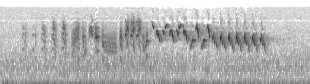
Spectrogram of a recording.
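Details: House wren in summer, one of a pair nesting in a decorative ceramic birdhouse by a cabin, sings a quick bubbly song: soft ticking notes build into a rapid, loud burst of high chattering trills lasting about two seconds before stopping abruptly.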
